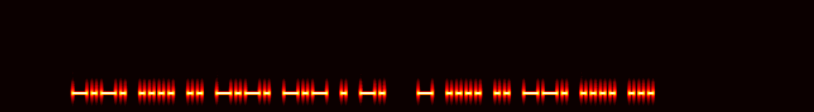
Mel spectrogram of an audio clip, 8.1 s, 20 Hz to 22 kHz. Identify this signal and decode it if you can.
Morse code, heard as a keyed tone, about 25 wpm, 700 Hz. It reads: CHICKEN THIGHS
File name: practice / 25wpm / Difficult Words with Hints - 25wpm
